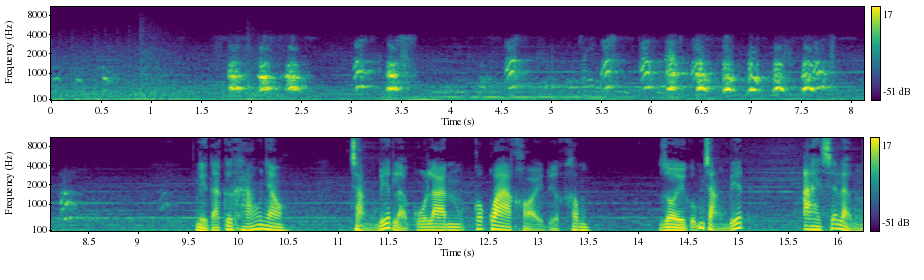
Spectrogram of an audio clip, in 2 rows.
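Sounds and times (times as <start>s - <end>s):
low steady background: 0.0s - 16.2s
dogs barking at night at the edge of a village by a river: 1.6s - 9.5s
speech: 9.6s - 10.6s, 11.2s - 13.6s, 14.2s - 16.2s.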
